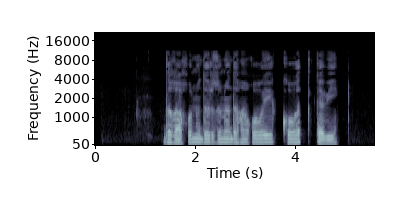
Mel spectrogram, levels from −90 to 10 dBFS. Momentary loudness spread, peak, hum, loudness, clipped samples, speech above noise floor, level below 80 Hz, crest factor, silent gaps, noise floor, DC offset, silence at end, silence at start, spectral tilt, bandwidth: 5 LU; -6 dBFS; none; -24 LUFS; under 0.1%; 51 dB; -64 dBFS; 18 dB; none; -74 dBFS; under 0.1%; 0.75 s; 1.35 s; -7 dB/octave; 11.5 kHz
